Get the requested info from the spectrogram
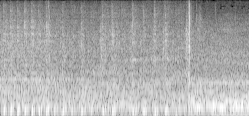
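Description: Four-stroke single-cylinder moped engine idling with an even, steady beat of about a dozen pulses a second. A single sharp click comes just before the end.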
